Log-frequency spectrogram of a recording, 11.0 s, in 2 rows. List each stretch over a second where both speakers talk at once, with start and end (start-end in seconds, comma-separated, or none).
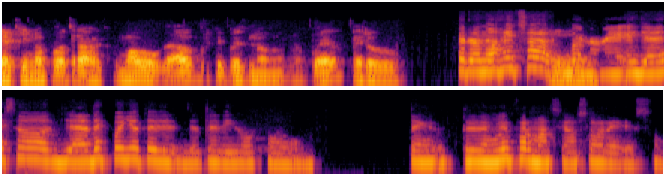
none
